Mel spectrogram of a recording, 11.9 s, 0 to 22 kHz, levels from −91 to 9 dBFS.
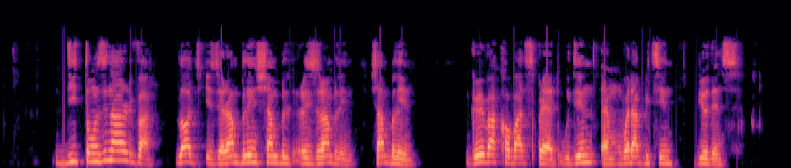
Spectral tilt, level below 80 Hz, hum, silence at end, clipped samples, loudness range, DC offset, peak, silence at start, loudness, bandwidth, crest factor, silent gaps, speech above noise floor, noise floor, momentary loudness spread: -5.5 dB/octave; -50 dBFS; none; 0.85 s; under 0.1%; 3 LU; under 0.1%; 0 dBFS; 0.85 s; -14 LUFS; 9 kHz; 16 dB; none; 66 dB; -80 dBFS; 15 LU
